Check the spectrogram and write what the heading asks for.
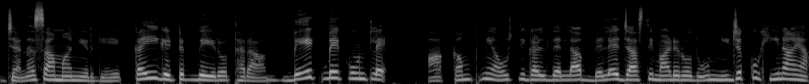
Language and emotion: Kannada, disgusted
